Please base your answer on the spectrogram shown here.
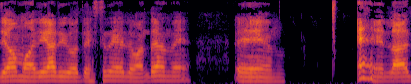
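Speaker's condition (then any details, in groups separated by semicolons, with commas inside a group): ALS; facial and mouth muscles affected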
